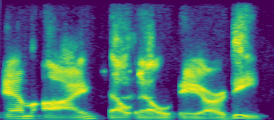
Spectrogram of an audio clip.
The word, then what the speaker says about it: Millard: time it's actually spelled m-i-l-l-a-r-d um where my dad grew up it's pronounced millard somewhere along the way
